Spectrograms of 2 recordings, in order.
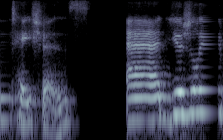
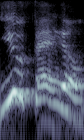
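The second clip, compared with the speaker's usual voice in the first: sneering, mocking put-on taunting voice, raised; 7 semitones higher, 6 dB louder than usual. The speaker voices an unused planner page taunting them, voicing a mocking planner page. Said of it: "sit there mockingly looking at me".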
